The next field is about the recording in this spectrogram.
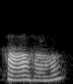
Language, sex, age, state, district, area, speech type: Sindhi, female, 45-60, Maharashtra, Thane, urban, conversation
